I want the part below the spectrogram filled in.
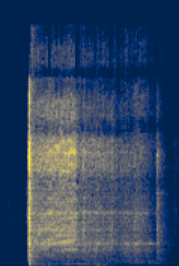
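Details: Craftsman snowblower with spark confirmed and gas in tank: electric starter spins the engine under two seconds with no firing or catch; cranks but won't start due to a fuel issue.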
